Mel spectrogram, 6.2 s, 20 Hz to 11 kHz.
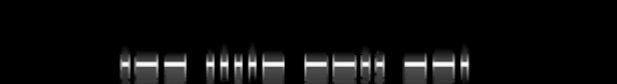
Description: Morse code, heard as a keyed tone, about 17 wpm, 700 Hz. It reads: W4ZG
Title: USA Call Signs - 4 Characters - 3x Character Spacing - 17wpm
